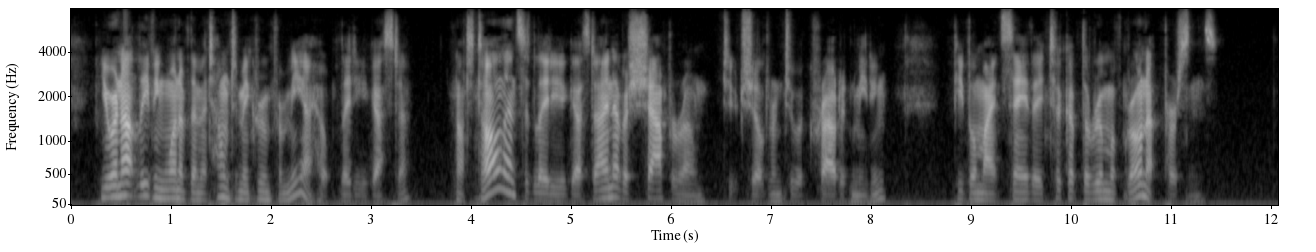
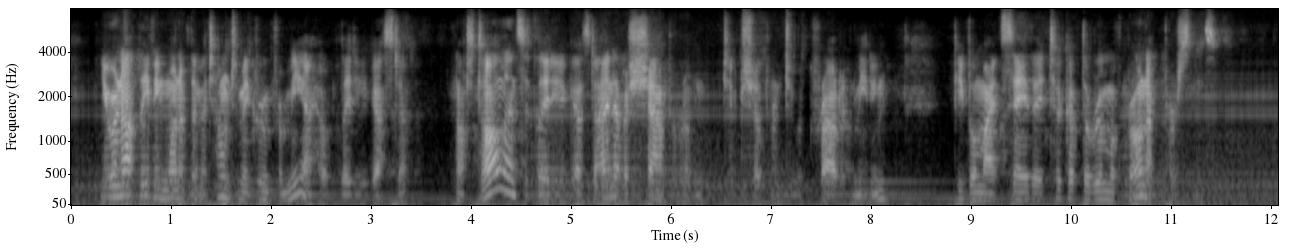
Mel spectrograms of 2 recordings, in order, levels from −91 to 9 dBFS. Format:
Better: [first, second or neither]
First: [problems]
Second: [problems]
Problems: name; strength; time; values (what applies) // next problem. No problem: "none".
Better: first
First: none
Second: noise reduction (neural separator model SepFormer DNS4)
